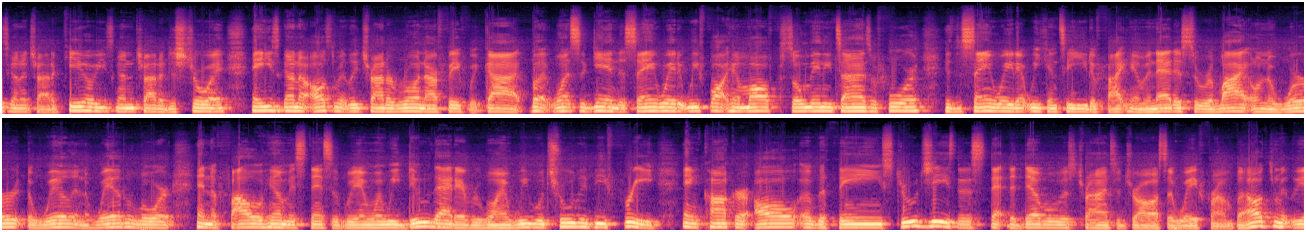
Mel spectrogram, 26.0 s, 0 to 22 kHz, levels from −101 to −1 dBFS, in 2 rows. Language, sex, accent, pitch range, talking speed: English, male, American, 105-130 Hz, 235 wpm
